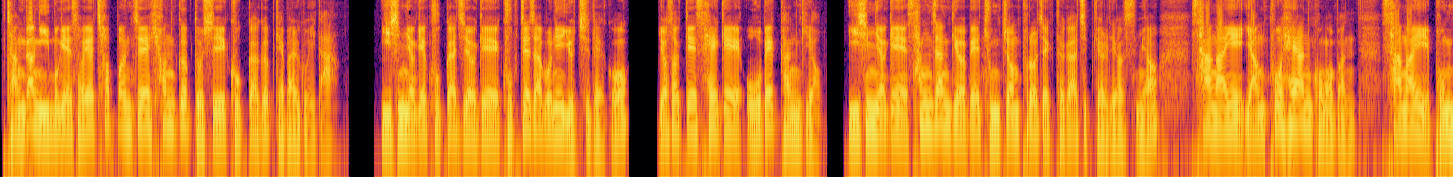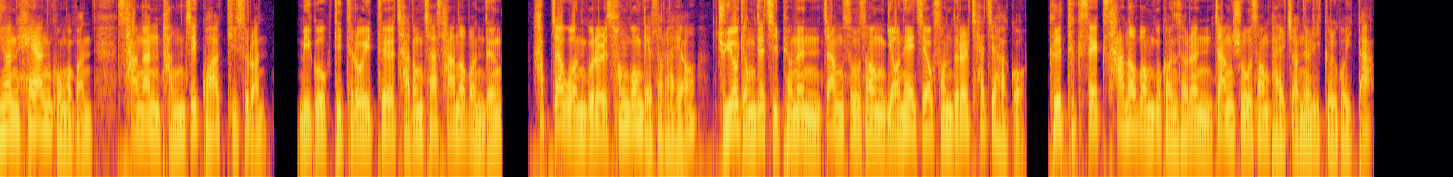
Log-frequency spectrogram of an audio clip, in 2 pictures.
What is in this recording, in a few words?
MALE KOREAN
